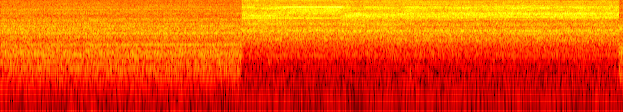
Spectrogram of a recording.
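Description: Black & Decker heat gun blowing steadily on heat-shrink tubing over soldered cord splices. About two and a half seconds in, its sound abruptly turns hissier and brighter and holds that way.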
